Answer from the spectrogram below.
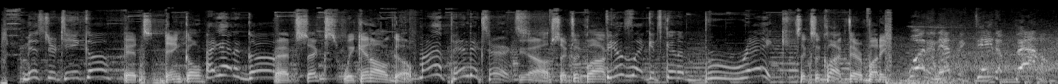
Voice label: Animation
